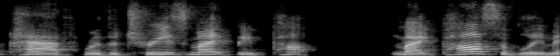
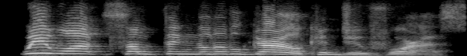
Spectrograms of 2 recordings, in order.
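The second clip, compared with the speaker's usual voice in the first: lightly voiced, higher-pitched chief; chief invisible voice; 8 semitones higher, 4 dB louder than usual. A narrator's reading. Invisible chief demanding Lucy's help, bluntly. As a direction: state the demand in a rustic leader's voice.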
